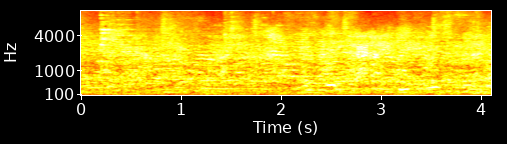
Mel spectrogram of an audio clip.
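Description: Busy restaurant dining room: many people talking at once, with dishes and cutlery clinking.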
